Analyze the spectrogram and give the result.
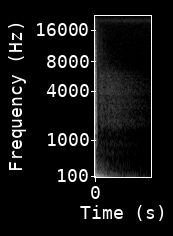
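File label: kick Amb Trnic, Alesis D4; 300 Drum Machines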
